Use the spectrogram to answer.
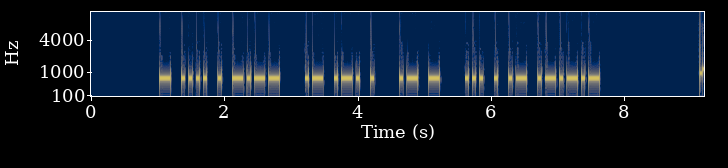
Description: Morse code, heard as a keyed tone, about 22 wpm, 700 Hz. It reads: THEY ARE AT SEA.
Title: Sentences from Top 1000 Words - Review Part 1 - 22wpm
